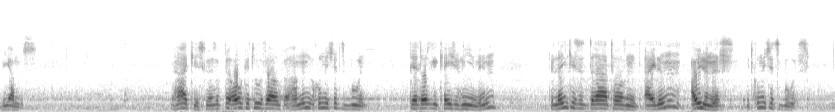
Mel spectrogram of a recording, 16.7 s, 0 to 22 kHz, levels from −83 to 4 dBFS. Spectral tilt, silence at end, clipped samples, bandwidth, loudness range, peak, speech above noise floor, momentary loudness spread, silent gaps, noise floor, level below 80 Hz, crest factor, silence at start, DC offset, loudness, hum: -9.5 dB/octave; 0 s; under 0.1%; 5.6 kHz; 7 LU; -12 dBFS; 28 dB; 18 LU; none; -57 dBFS; -70 dBFS; 20 dB; 0 s; under 0.1%; -30 LUFS; none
